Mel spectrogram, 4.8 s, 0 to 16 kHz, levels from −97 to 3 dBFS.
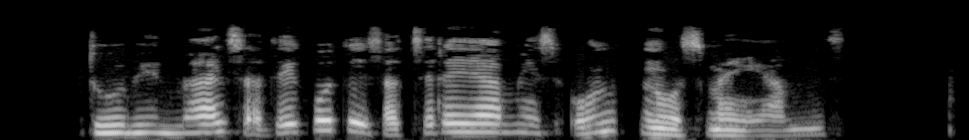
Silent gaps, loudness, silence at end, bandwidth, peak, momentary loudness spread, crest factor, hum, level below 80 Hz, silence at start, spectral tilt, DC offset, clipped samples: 3.12-3.20 s; -23 LUFS; 0.75 s; 7.8 kHz; -6 dBFS; 13 LU; 18 dB; none; -56 dBFS; 0.45 s; -5.5 dB/octave; under 0.1%; under 0.1%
